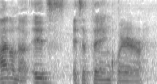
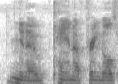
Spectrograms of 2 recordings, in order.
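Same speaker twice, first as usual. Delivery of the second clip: normal talking voice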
